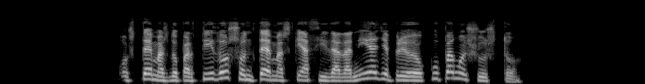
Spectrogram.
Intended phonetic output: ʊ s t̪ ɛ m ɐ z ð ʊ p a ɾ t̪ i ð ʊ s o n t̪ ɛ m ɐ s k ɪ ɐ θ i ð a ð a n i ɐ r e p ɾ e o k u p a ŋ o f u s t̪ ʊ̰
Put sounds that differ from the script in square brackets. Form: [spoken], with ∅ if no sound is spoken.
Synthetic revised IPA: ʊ s t̪ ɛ m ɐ z ð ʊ p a ɾ t̪ i ð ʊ s o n t̪ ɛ m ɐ s k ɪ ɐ θ i ð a ð a n i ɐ [ʎ] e p ɾ e o k u p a ŋ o [ʃ] u s t̪ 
